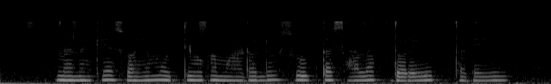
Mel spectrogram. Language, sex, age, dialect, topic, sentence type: Kannada, female, 36-40, Mysore Kannada, banking, question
